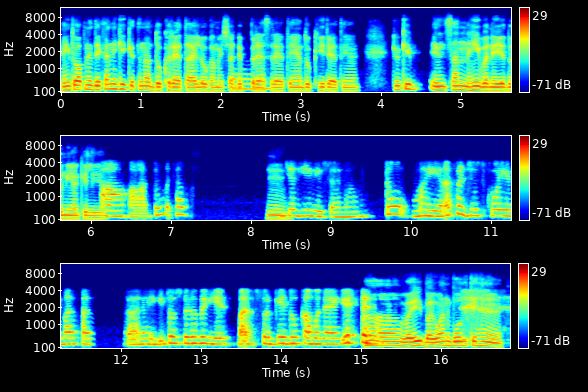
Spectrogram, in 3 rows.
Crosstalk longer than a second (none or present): none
